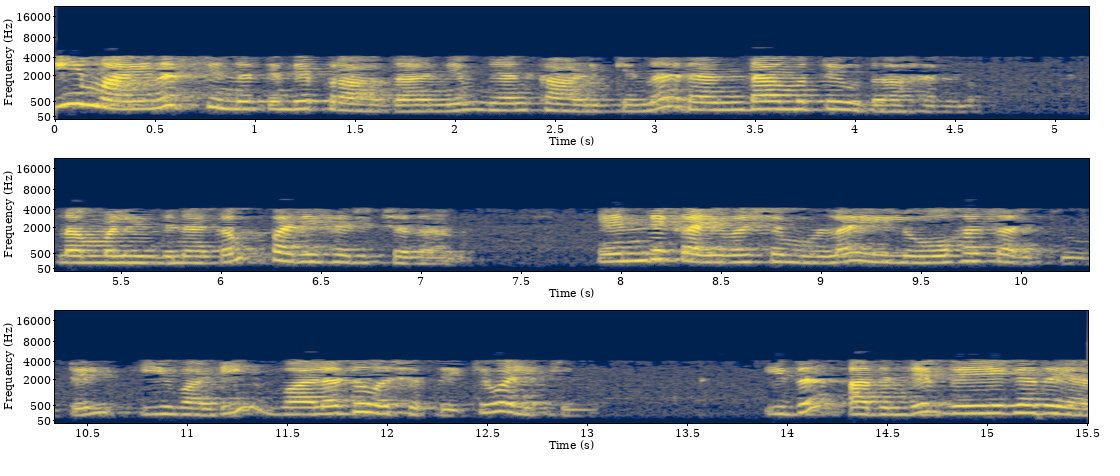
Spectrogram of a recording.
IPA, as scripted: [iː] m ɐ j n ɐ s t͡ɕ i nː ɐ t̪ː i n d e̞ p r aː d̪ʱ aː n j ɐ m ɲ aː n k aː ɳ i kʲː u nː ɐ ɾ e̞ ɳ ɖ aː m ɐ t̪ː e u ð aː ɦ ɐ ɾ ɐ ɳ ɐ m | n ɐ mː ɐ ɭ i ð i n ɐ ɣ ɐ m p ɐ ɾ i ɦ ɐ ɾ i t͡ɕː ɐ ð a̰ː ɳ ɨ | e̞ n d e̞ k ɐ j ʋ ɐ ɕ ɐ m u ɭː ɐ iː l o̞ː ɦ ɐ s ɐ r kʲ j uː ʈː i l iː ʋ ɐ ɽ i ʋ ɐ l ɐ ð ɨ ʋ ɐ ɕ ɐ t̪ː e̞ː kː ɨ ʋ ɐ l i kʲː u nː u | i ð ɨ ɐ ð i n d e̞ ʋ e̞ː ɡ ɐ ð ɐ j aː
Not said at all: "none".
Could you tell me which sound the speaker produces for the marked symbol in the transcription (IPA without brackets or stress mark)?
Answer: iː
